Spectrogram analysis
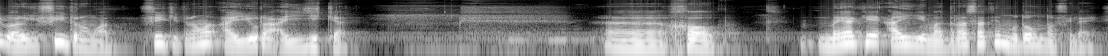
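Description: A man with a Tajik accent teaching Arabic grammar in a class, reading each example slowly and then explaining it. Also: on the high side, gravelly.

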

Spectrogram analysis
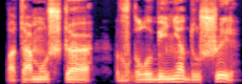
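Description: A lumbering old household robot, put on by a male reader, speaks in a low, dragging, deadpan rumble. Earnest and faintly pompous. Dry, close recording. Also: no echo. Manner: slow, flat, self-important.

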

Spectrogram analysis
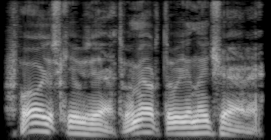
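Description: A man voicing a calm, plain-spoken Cossack who answers without boasting in an audiobook. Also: on the low side, unhurried, no room sound, clean studio sound. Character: calm middle-aged Cossack, steady and unboastful. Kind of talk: audiobook character reading.

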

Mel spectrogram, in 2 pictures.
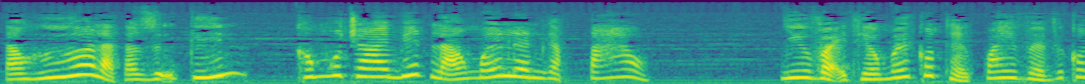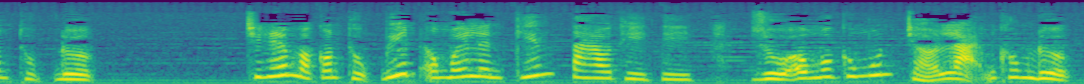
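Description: A frank worldly young woman, husky, high and lively, soft music behind. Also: quick pace. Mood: earnest, candid. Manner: frank, dismissive storytelling. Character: calm, worldly young Vietnamese woman, older sister.

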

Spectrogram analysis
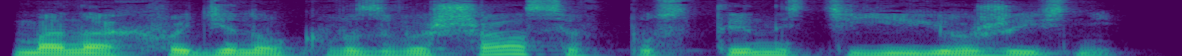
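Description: Husky male audiobook narrator. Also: mid-range voice, fairly even intonation, fast, darkish tone. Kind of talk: audiobook narration of literary prose.

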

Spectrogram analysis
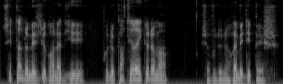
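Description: A commanding old marshal barks short orders, as a man reads him aloud. The voice sits low and is heard in a dry, close recording. It stays brisk and to the point. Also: very animated, darkish tone, no echo. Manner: terse orders.

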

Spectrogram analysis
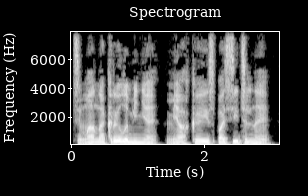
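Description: A man's voice: medium pitch, a little slow, darkish tone. A man narrating a first-person space adventure audiobook in a tense, dramatic way.

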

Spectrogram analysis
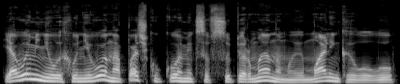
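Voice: medium pitch, expressive, quick pace, a little mellow, no room sound, clean studio sound, close to an everyday voice. A reader voicing a cautious, uneasy boy who asks hesitant questions.

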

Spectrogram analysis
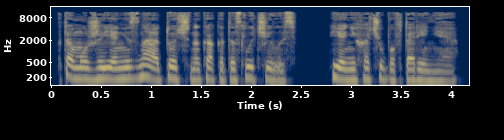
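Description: A woman reading the lines of a young man, a tender, guilt-ridden lover, in a soft, pleading, earnest way. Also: on the low side, steady tone, fairly quick, no room sound, clean studio sound, close to an everyday voice.

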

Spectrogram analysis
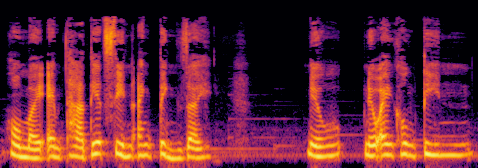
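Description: A woman's voice: medium pitch, a little slow, warm tone, faint music behind, voice pushed up, natural voice. A woman voicing a young woman heroine who pleads through tears in an audio story. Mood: tearful pleading.

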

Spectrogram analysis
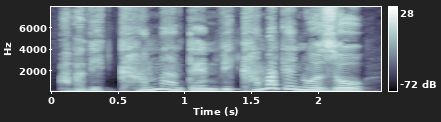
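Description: An excitable young friend, earnest and worried, talking fast in a raised, lively voice, as a male narrator voices him. The sound is close and dry. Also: medium pitch, dry recording, pitched above the performer's own voice, lightly acted. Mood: agitated. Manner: agitated, quick and earnest.

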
